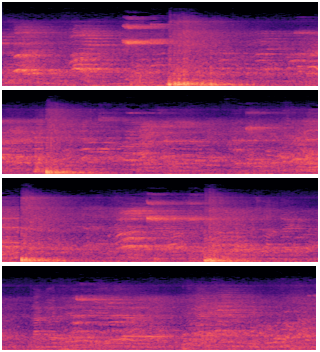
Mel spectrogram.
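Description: Young people chatter and call out in a large echoing hall.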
